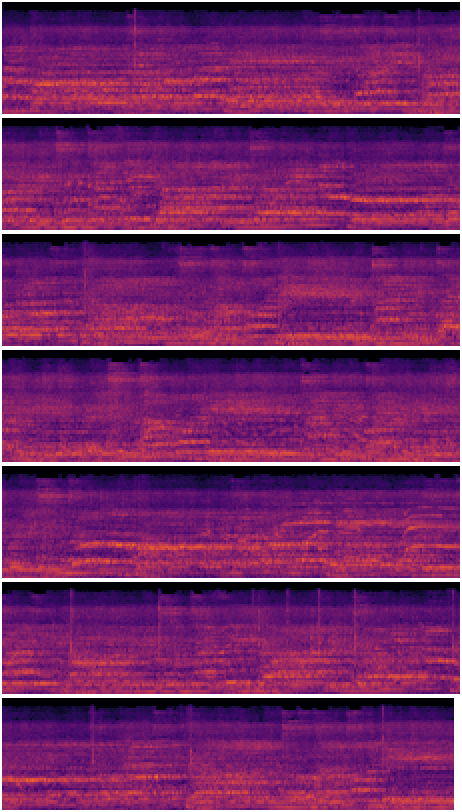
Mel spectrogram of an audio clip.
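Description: Mixed choir of men and women singing the refrain of a gospel song, with steady low accompanying notes.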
